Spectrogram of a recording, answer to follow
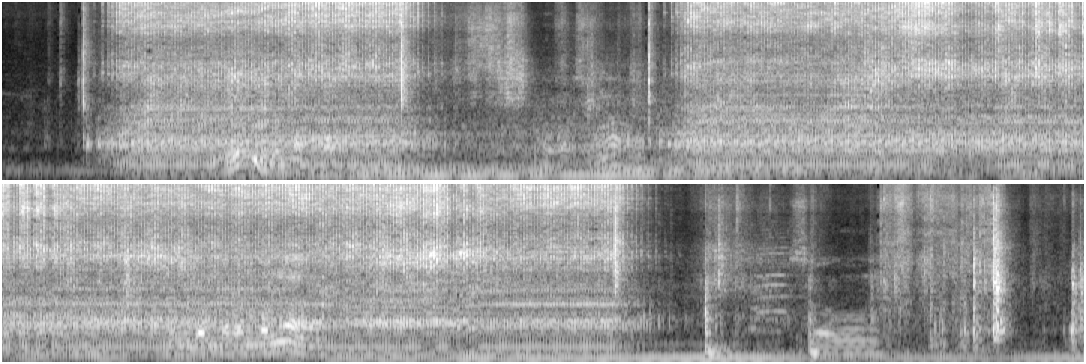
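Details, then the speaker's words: Nebulizer compressor running after its clogged filter was cleaned and repaired, now producing airflow: a steady droning motor hum with rapid buzzing pulses and brief speech at the end. "May hangin na nga successful tayo mga idol so para makita natin na meron mang hangin so paandarin natin"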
